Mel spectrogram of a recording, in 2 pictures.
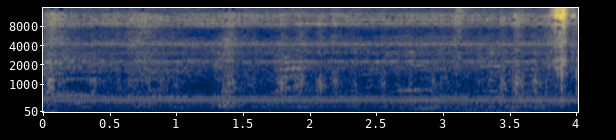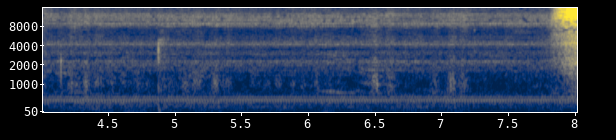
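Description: Faint scratching of a pen writing on paper, over a steady electrical hum, with one small sharp click just before the middle.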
